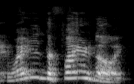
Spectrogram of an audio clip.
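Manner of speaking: mock complaint, pitched well up; someone nagging. Relative coming over to the resting man, high-pitched nagging. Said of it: "someone will come over".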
